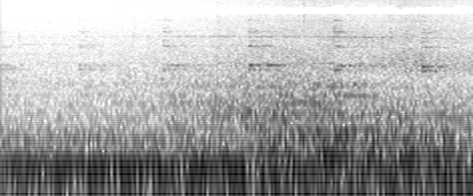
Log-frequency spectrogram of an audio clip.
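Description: Diesel-hauled passenger train running through the station, a deep steady drone that grows louder, with brief high squeals coming and going over it.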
